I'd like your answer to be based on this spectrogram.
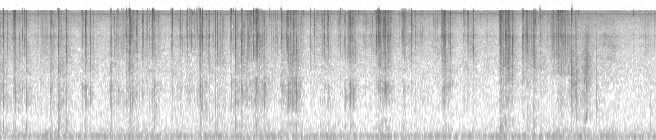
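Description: Long nails scratch across a large, soft, stuffed mermaid unicorn pillow covered in flip plastic sequins on fabric, flipping the sequins back and forth. The sound is a dense run of bright, crinkly scratches and quick sharp clicks over a steady low hum.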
